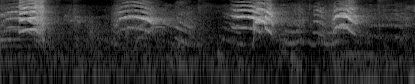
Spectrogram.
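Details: Rose-ringed parakeets, a white male and a green one, in talking mode: four hoarse arching squawks over a steady background hiss, each short and harmonic-rich.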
